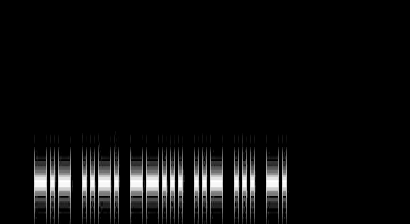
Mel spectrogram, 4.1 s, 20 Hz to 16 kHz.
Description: Morse code, heard as a keyed tone, about 37 wpm, 700 Hz. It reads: KF7USN
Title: Speed Racing - USA 2x3 Call Signs 30wpm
